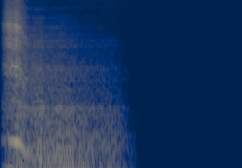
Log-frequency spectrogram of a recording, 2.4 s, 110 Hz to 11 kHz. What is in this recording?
Sound effects > Other
Sound Design Elements Whoosh SFX 024
cinematic, effects, production, transition, whoosh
